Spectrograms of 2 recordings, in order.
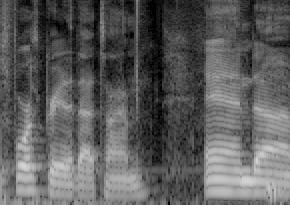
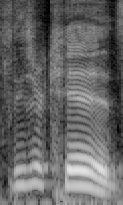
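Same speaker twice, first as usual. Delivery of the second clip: put-on angry tone, higher pitch; 6 semitones higher, 3 dB louder than usual. Retelling a reaction to recruiters at school: imitating own angry past self. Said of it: "It made me, like, so angry".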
